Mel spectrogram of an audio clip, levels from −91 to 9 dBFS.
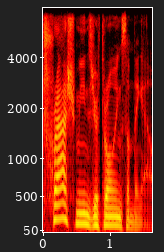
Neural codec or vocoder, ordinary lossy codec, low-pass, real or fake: none; Opus, 64 kbps; 7.2 kHz; real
